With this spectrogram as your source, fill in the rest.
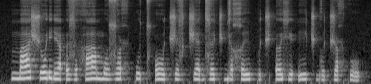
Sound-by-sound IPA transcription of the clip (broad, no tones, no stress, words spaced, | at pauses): ma ʃo ɾʲəɾʲaʔəz əhamo zoħpu t͡sʼot͡ʃəz t͡ʃɛd͡zət͡ʃɡʲə χipʊt͡ʃ ʔəxʲə ʔit͡ʃɡʊ t͡ʃʊħku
